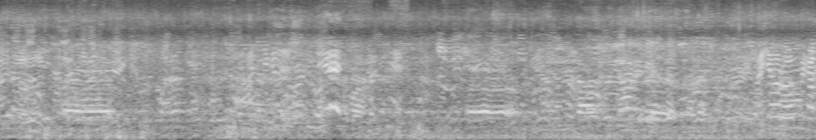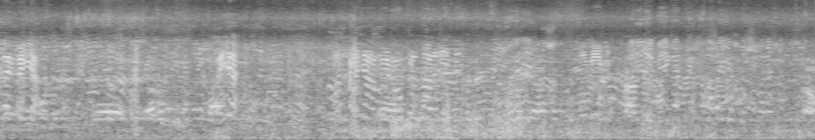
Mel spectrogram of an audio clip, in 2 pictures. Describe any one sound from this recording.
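A large crowd talks and calls out outdoors.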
